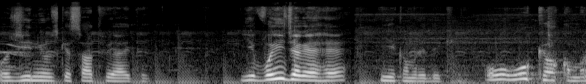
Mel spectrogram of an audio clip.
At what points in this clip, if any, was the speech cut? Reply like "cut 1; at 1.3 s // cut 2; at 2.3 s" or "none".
cut 1; at 3.6 s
